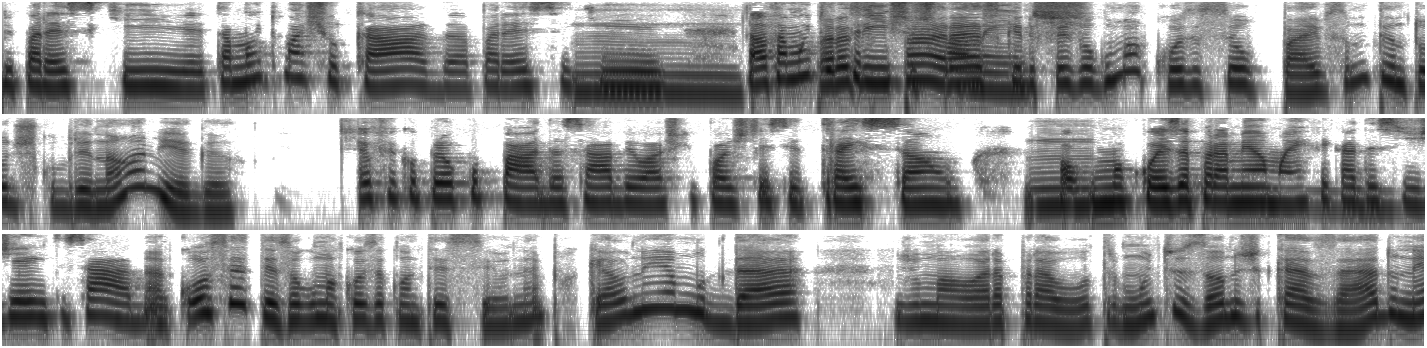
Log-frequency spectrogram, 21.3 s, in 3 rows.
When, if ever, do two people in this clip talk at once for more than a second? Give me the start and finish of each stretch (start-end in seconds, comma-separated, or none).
4.1-5.5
